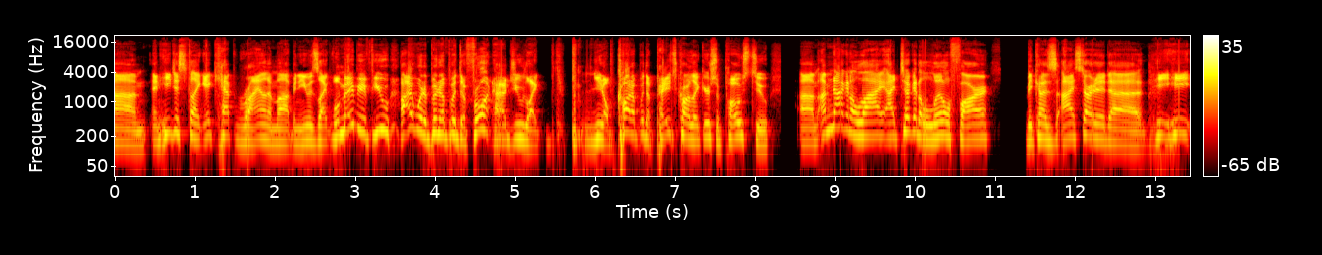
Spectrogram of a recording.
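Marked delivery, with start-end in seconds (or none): 2.7-8.1 put-on irritated, annoyed old-timer voice. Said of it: "he sounded like a real boomer".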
